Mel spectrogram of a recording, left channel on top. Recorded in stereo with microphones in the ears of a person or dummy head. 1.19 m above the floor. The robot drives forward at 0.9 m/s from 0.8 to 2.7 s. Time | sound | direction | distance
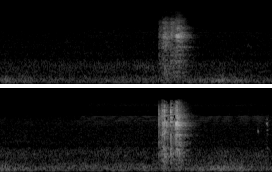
1.6 | a camera shutter | 65° right (ahead or behind) | 0.8 m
